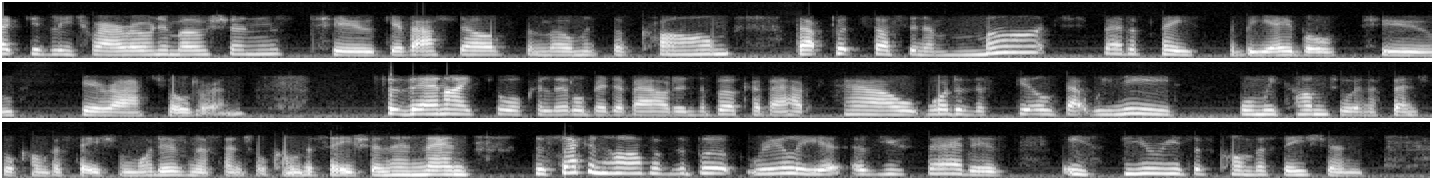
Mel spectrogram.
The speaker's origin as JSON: {"language": "English", "region": "England", "country": "United Kingdom", "said": "I'm British, originally from England, as I mentioned earlier."}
